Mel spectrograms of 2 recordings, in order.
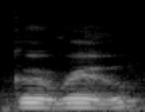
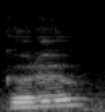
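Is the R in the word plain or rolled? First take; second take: plain; rolled. First: The R is plain, not rolled. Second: The R is rolled with the tongue tip. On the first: This is how people say it in everyday speech. "Most people pronounce it like that because that's the vernacular" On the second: This is how it is said when chanting the mantra. "use the tip of your tongue to the back of your teeth and to roll the R a bit"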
